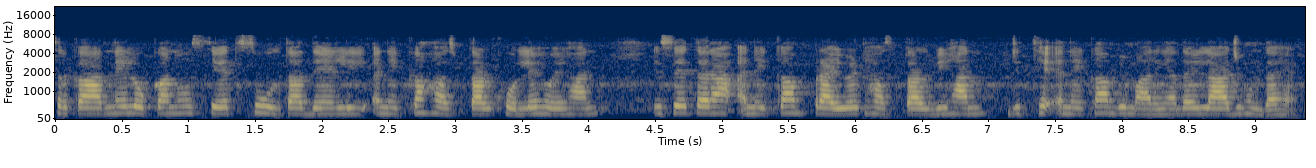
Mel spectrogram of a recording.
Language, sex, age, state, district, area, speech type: Punjabi, female, 18-30, Punjab, Mohali, urban, spontaneous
